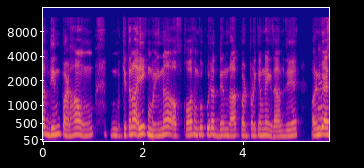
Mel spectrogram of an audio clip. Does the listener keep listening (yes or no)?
no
